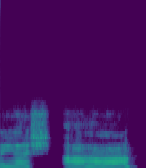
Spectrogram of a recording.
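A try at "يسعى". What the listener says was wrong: Untuk catatannya huruf sin pada kata yas'a. Ketika mengucapkan huruf sin, sukun, lidahnya rileks saja dan anginnya berada di depan. Yas'a, yas'a, jangan yas'a. tegang itu nantinya ke shin, bukan ke sin. Yas'a, biasa ya, jangan tegang. Tadi terdengarnya seperti shin, yas'a, yang betul seharusnya yas'a. Sisanya udah bagus, pertahankan hanya huruf sin saja tadi ya.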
